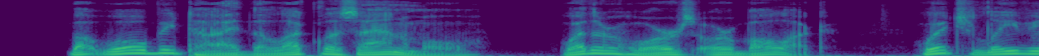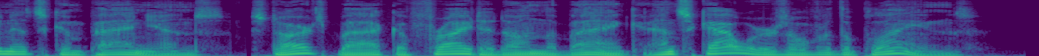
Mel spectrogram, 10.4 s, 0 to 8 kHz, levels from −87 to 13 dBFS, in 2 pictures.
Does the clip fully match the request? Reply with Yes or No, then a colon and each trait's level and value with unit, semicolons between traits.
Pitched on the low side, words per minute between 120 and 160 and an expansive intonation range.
Yes: low, 100 Hz; average, 150 wpm; wide, 7.4 semitones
